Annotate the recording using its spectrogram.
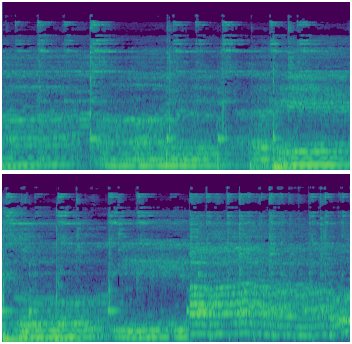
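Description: Group of voices singing a Hindu devotional chant (kirtan) in unison over a steady low drone, with sharp percussion strikes about once a second.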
